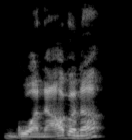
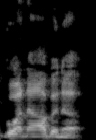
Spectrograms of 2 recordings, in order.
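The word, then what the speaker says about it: guanábana: I'll say it's guanabana. – Guanabana. – They say guanabana. And you know the Muppets, the Manamana song? That's what my wife says.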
